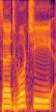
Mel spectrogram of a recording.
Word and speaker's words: Tvorchi: Is it Tvorchi? Tvorchi, am I saying that correctly, Jarrod? Or? – Yep, that's it.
